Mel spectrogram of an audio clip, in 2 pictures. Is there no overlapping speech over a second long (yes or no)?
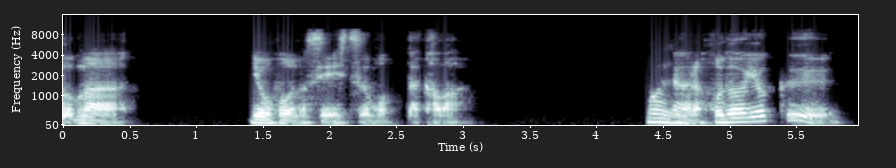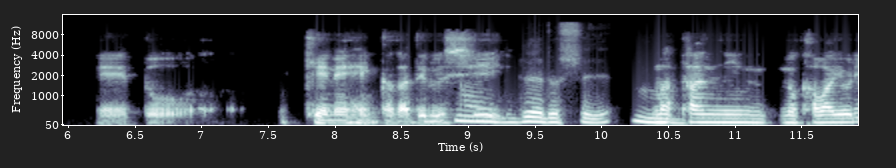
yes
